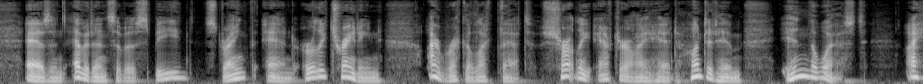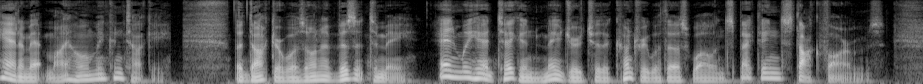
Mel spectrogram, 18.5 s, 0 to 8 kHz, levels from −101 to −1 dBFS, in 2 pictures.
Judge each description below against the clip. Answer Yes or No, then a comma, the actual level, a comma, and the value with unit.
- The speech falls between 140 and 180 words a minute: Yes, average, 170 wpm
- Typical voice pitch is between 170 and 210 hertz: No, very low, 90 Hz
